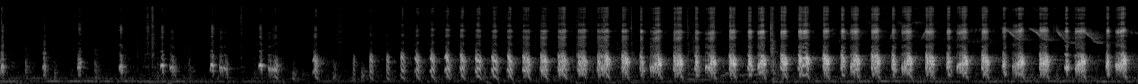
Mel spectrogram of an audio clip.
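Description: A chukar gives a run of harsh clucking chuck notes that speed up and grow louder into a rapid rhythmic series, nearly two a second. A faint low hum sits underneath at the start.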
